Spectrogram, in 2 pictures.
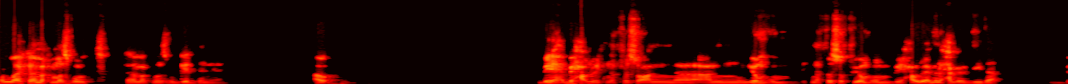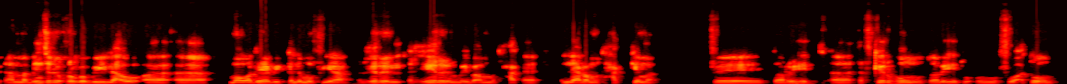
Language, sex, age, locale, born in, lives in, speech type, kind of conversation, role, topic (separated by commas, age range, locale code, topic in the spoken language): Arabic, male, 35-39, ar-EG, Egypt, Egypt, conversation, unstructured, none, إزاي أثرت الثورة العلمية على حياتنا اليومية؟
